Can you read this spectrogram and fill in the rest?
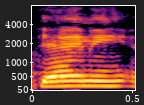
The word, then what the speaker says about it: Dani: Danny, which I spell it D-A-N-I, and my web identity or my company, which is called Simply Do It. Simply Do It. And you just write Danny and Simply Do It.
